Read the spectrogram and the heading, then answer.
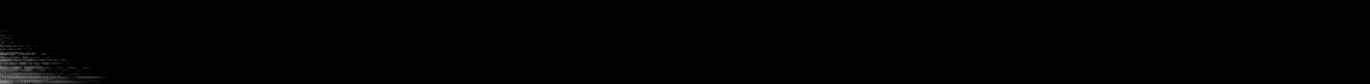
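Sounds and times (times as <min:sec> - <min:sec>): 
strings: 0:00.0 - 0:00.8.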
